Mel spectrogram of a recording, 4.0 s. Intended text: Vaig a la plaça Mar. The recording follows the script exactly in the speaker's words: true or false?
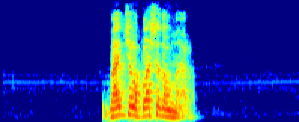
false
